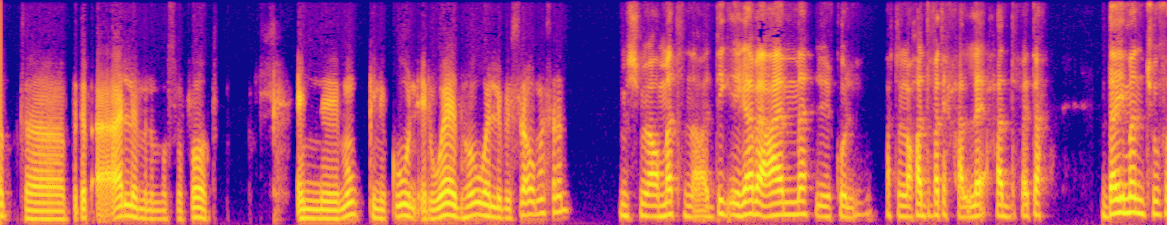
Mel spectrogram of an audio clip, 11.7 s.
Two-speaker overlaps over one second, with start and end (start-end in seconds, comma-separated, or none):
none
